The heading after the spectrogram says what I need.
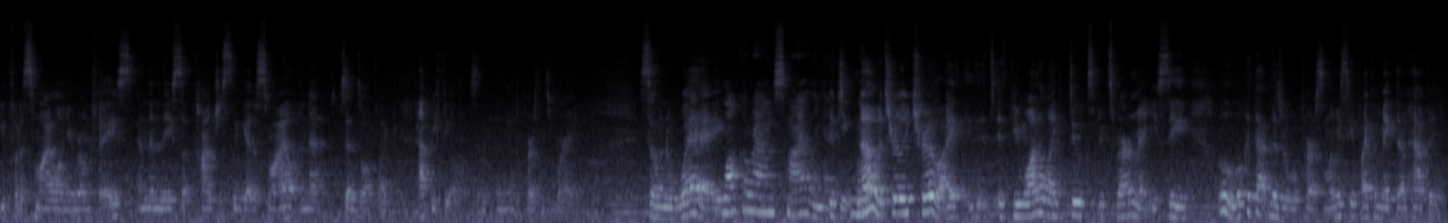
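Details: Adult woman; normal fluent speech.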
